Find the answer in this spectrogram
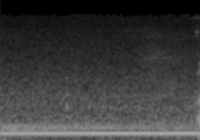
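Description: A steady low hum, one unchanging tone with a fainter overtone, over a faint hiss, typical of a public-address sound system.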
